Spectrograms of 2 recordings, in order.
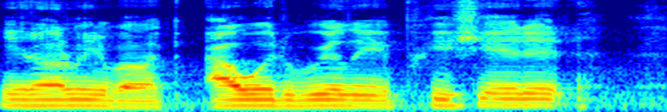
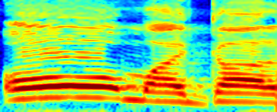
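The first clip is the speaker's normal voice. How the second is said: shocked shout; 9 semitones higher, 16 dB louder, much slower than usual. Real, not acted. Smelling the spicy food.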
